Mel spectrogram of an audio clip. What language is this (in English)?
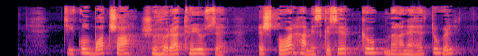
Bashkir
